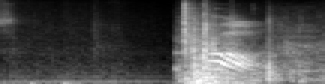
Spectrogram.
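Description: After a second of near quiet, a door thuds open about a second in, followed at once by a woman's excited "Oh!"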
